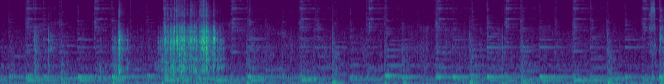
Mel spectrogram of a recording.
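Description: A sewing machine stitches a trouser with rhythmic mechanical whirring and ticking pulses. A brief louder rattle sounds near the start, then steady repeated strokes at moderate volume follow.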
